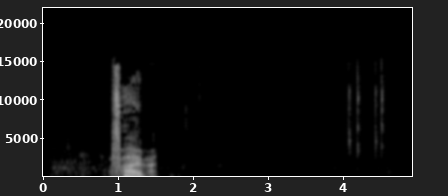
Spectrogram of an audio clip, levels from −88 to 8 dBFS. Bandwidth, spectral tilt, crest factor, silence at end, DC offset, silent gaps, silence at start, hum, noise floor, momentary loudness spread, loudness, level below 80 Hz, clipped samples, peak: 15 kHz; -4 dB/octave; 28 dB; 3.45 s; under 0.1%; none; 0.9 s; none; -90 dBFS; 26 LU; -27 LUFS; -76 dBFS; under 0.1%; -6 dBFS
